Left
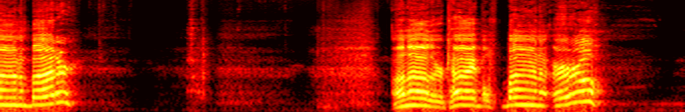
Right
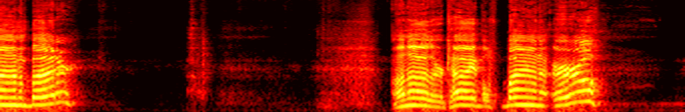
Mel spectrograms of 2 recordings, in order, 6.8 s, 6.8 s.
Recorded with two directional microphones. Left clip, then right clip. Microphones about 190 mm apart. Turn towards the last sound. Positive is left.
turn(degrees=-10)  # may be behind; listen again after turning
